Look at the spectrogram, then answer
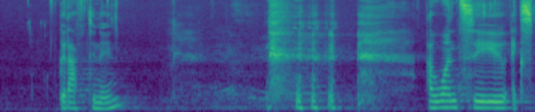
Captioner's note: audience greets back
